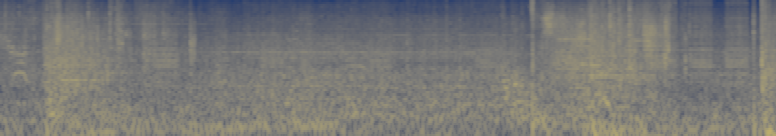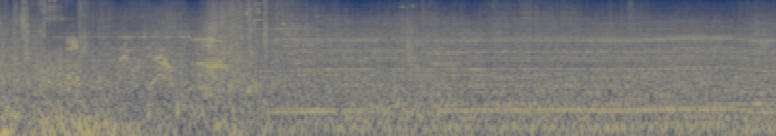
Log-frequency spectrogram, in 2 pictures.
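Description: A tank engine rumbles and its tracks clank steadily.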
